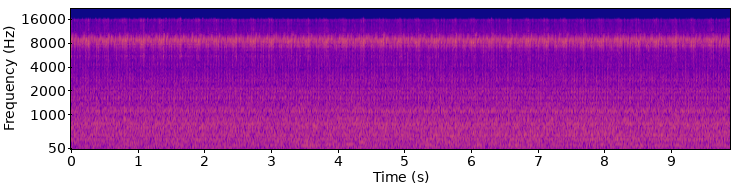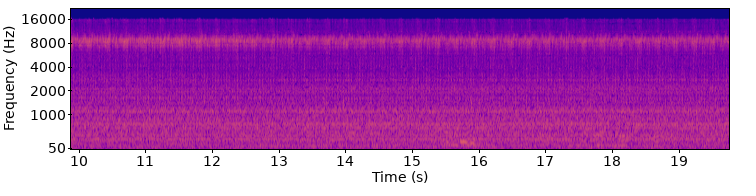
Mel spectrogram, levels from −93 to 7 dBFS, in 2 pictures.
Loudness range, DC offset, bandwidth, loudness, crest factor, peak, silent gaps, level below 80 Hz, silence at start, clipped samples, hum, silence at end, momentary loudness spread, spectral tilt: 3 LU; under 0.1%; 16.5 kHz; -33 LUFS; 18 dB; -18 dBFS; none; -62 dBFS; 0 s; under 0.1%; none; 0 s; 4 LU; -1.5 dB/octave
